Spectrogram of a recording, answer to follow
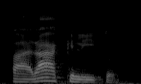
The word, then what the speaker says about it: paráclito: viene de una palaba una palabra griega que se pronuncia paráclito paráclito que significa alguien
